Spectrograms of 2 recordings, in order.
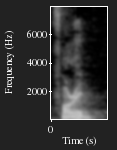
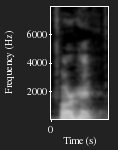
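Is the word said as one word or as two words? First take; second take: one word; two words. First: It is said as one word, run together. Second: It is said as two separate words, for head. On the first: The speaker calls it right. "इस word को कुछ इस तरह से pronounce किया जाता है" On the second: The speaker calls it wrong. "इसे लोग पढ़ते हैं फॉर हेड ... वो गलत है"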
